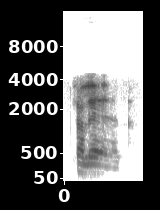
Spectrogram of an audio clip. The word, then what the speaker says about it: Taleb: In fact, two things, but one thing, and both of them are from Nicholas Taleb. That's the way they say his name, T-A-L-E-B, Nicholas Taleb.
